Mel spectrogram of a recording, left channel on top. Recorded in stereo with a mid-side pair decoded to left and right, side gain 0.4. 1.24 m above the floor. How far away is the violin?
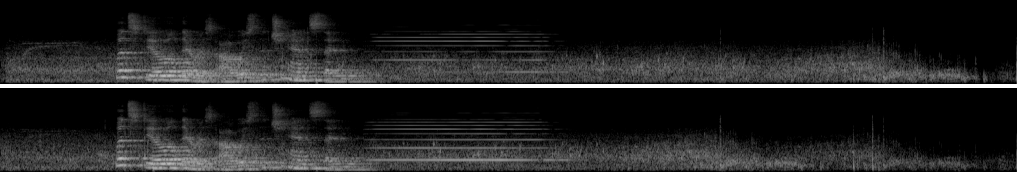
About 0.6 m.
